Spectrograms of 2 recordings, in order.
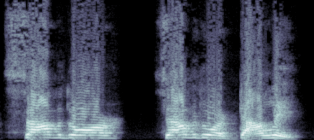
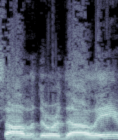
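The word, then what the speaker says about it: Salvador Dalí: You brought Salvador Dali, right? Am I saying correctly? – Yeah. – I pronounce it correctly for everybody listening at home. – Well, it depends if you're in Spain or in Europe or in the States, but typically it's Salvador Dali, or you could say Salvatore Dali.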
